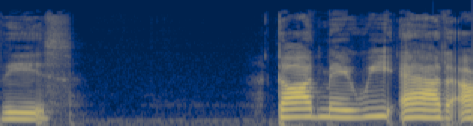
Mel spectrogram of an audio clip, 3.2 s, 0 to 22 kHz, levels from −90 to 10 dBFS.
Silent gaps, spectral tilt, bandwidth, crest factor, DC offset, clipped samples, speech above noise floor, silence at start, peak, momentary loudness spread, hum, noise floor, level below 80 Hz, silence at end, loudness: none; -5.5 dB/octave; 15.5 kHz; 18 dB; under 0.1%; under 0.1%; 44 dB; 0 s; 0 dBFS; 10 LU; none; -59 dBFS; -48 dBFS; 0 s; -15 LUFS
